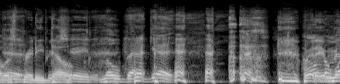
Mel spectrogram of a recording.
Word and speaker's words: LOE Badgett: LOE Badgett. Where they I don't know why people mispronounce it. Yeah, man. People keep calling me LOE Badgett like I'm a piece of bread or something, man.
